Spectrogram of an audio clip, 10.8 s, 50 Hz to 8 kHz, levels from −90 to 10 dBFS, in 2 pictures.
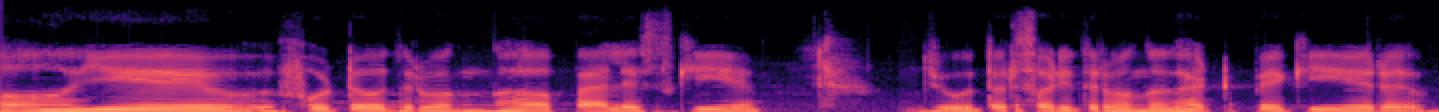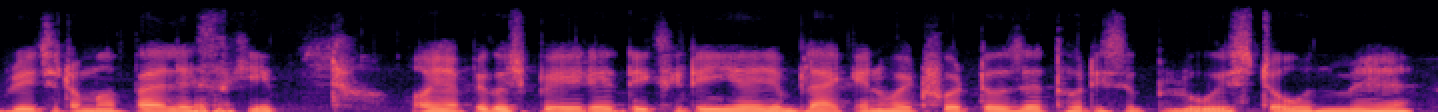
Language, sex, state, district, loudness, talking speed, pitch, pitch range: Hindi, male, Uttar Pradesh, Varanasi, -18 LUFS, 210 wpm, 155 Hz, 155-165 Hz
